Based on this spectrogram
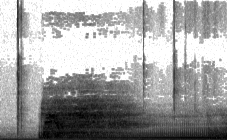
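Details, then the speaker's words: Savi's Workshop lightsaber from Galaxy's Edge, repaired for a no-light fault by replacing a flat flex cable: steady electronic hum with low buzz switches on and holds evenly, no dropouts or crackle, working properly. "and you can turn it on and that is our completely fixed uh lightsaber which was easier than expected"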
